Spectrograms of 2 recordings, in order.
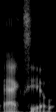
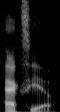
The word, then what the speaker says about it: ACCEO: It's spelled ACCES, but the way you actually say it is Axio. Axio.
